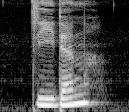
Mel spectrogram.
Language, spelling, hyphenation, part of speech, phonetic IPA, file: Czech, týden, tý‧den, noun, [ˈtiːdɛn], Cs-týden.ogg
- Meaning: week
